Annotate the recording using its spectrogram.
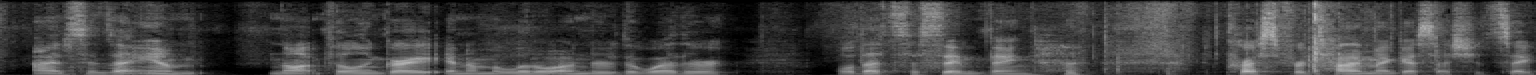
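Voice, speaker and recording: A woman talks in a relaxed tone at a very deep, low pitch. Her pace is fairly quick and her intonation lively. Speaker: planner decorating vlogger. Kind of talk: casual tutorial narration. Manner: relaxed, chatty.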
